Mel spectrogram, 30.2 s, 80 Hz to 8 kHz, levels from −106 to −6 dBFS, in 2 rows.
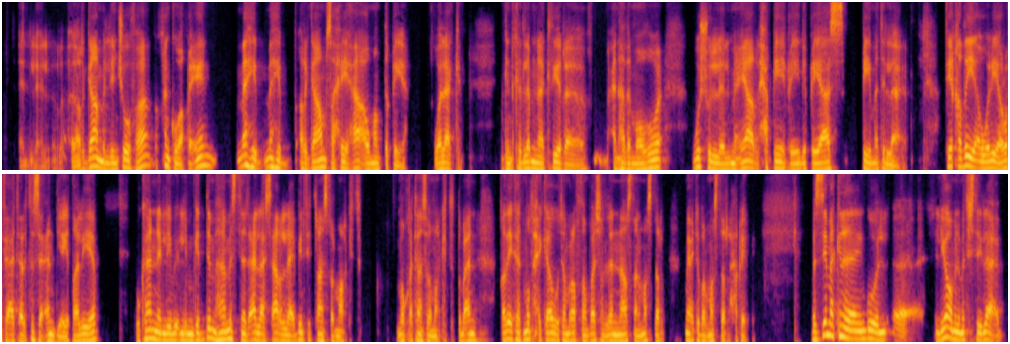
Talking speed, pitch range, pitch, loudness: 140 wpm, 105-135 Hz, 115 Hz, -22 LUFS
